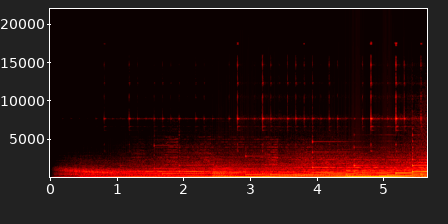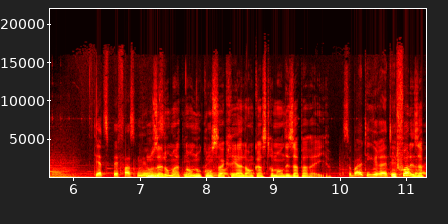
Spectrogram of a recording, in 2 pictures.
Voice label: Franzoesisch Erklaervideo; Liebherr

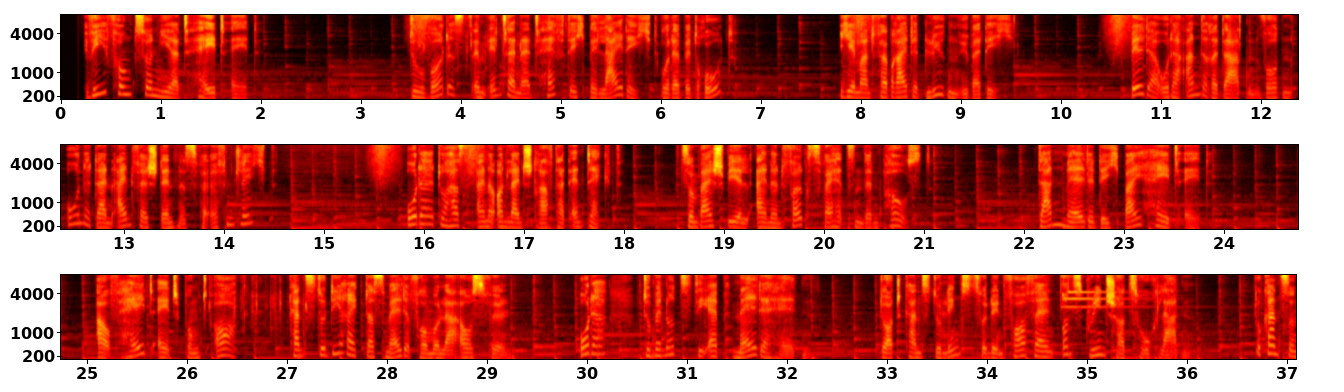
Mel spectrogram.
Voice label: Erklärfilm; HateAid; LOFT VOICES

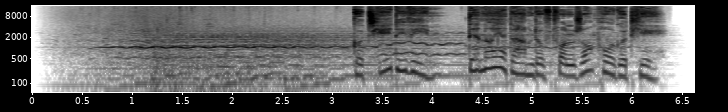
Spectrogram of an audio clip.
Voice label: Werbung; Jean Paul Gaultier

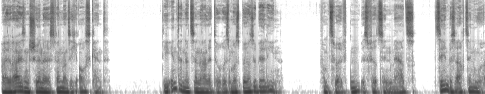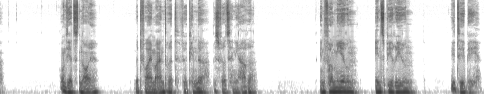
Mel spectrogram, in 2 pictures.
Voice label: werbung cool

